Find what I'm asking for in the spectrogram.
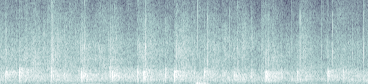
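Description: A church congregation stands and claps in mutual blessing during a Sunday morning service, a fairly quiet, brief patter of hand claps spread across the room.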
